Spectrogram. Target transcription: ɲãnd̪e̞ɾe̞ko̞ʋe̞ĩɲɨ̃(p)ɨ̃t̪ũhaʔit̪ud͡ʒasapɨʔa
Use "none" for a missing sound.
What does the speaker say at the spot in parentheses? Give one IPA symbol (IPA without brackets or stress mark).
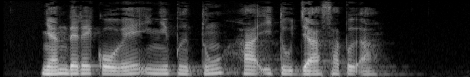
p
